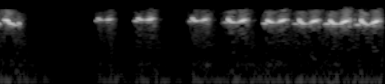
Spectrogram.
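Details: Song of a Eurasian skylark offered for teaching captive birds. Spaced chirps quicken into a quick, even series of looping notes.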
